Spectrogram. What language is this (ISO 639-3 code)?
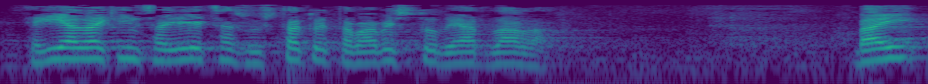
eus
